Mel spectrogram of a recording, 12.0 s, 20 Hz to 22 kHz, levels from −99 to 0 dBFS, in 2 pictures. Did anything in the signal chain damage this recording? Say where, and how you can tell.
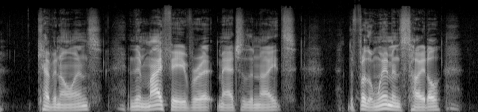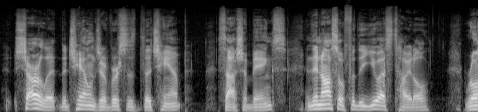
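No, nothing in the signal chain damaged this audio, and there is no point where any harm can be heard.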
